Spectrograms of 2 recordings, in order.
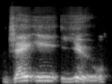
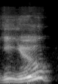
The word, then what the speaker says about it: Jeu: It's Jeu. And so you either say it by saying Yu, if you want to be more faithful to the Hebrew language, or you say the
